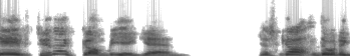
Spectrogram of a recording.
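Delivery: ordinary delivery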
